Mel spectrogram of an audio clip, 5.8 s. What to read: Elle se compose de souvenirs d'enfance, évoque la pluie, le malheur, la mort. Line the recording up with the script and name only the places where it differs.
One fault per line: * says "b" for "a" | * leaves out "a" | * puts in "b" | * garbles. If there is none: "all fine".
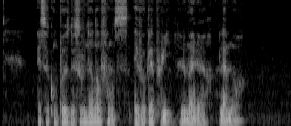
all fine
